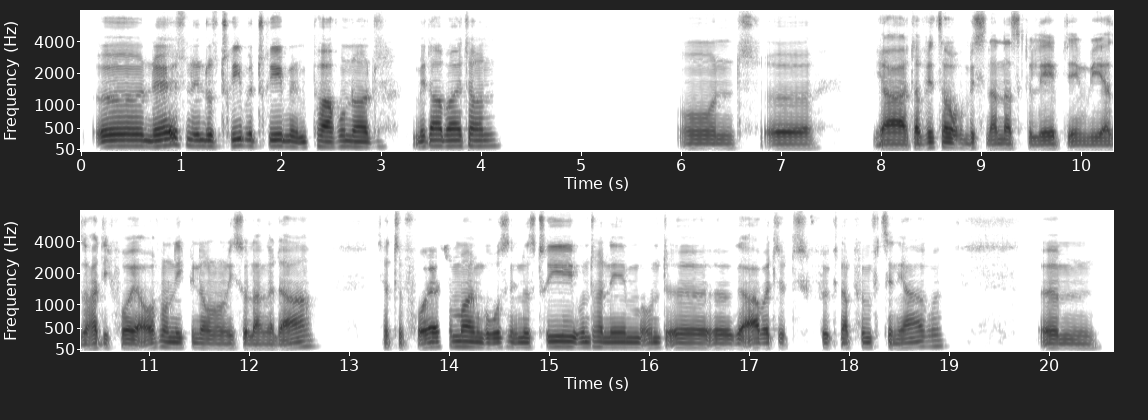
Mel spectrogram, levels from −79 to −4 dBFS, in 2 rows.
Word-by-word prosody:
Äh, 120 Hz, +2 st, +5 dB
ne, 120 Hz, +2 st, +5 dB
ist 145 Hz, 0 st, 0 dB
'n 130 Hz, -, -3 dB
Industriebetrieb 125 Hz, 0 st, 0 dB
mit 110 Hz, -2 st, +2 dB
'n 100 Hz, -, -1 dB
paarhundert 105 Hz, -1 st, +1 dB
Mitarbeitern. 120 Hz, +1 st, +1 dB, 1.8 s
Und, 85 Hz, -1 st, -5 dB
äh, 80 Hz, 0 st, 0 dB, 0.6 s
ja 80 Hz, 0 st, +4 dB
da 80 Hz, +3 st, -1 dB
wird's 100 Hz, +1 st, -1 dB
auch 95 Hz, -3 st, +5 dB
'n 90 Hz, -, -9 dB
bisschen 90 Hz, -2 st, -4 dB
anders 85 Hz, 0 st, -1 dB
gelebt 80 Hz, +2 st, -1 dB
irgendwie. 75 Hz, +1 st, -2 dB
Also, 80 Hz, +2 st, -1 dB
hatte -, -, -1 dB
ich -, -, -18 dB
vorher 90 Hz, -1 st, +2 dB
auch 90 Hz, -, +1 dB
noch 110 Hz, -2 st, 0 dB
nicht, 100 Hz, -1 st, 0 dB
bin 95 Hz, -2 st, -5 dB
auch 90 Hz, -1 st, +1 dB
noch 85 Hz, 0 st, -3 dB
nicht 85 Hz, -1 st, -5 dB
so -, -, -2 dB
lange 80 Hz, -1 st, -3 dB
da. 100 Hz, +9 st, -1 dB, 0.6 s
Ich -, -, -27 dB
hatte -, -, -7 dB
vorher 100 Hz, 0 st, +2 dB
schon 110 Hz, +1 st, -5 dB
mal 110 Hz, -1 st, +4 dB
in 100 Hz, -, +1 dB
großen 100 Hz, +2 st, -1 dB
Industrieunternehmen 100 Hz, 0 st, +1 dB
und, 100 Hz, +1 st, -3 dB
äh -, -, -2 dB, 0.6 s
äh, -, -, -3 dB
gearbeitet 95 Hz, +2 st, 0 dB, 0.2 s
für -, -, -5 dB
knapp -, -, -6 dB
15 100 Hz, -3 st, -6 dB
Jahre. 110 Hz, +5 st, -3 dB, 1.0 s
Ähm 85 Hz, -2 st, -3 dB
100 Hz, 150 wpm, -25 LUFS, 85-110 Hz, 1.8 s, Äh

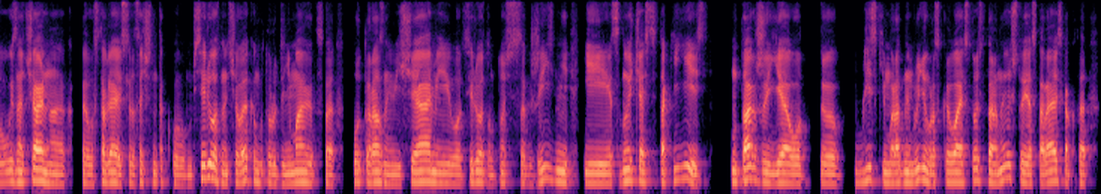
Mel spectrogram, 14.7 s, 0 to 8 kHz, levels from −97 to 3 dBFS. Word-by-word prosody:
изначально 120 Hz, -3 st, +4 dB
как-то 115 Hz, +2 st, -8 dB
выставляю 120 Hz, +1 st, +1 dB
себя 110 Hz, -2 st, -7 dB
таким 120 Hz, -2 st, -7 dB
достаточно 105 Hz, -4 st, -7 dB
серьёзным 155 Hz, -8 st, +2 dB
человеком, 125 Hz, +2 st, -1 dB
который 110 Hz, -3 st, -5 dB
занимается 115 Hz, -1 st, -1 dB, 0.2 s
вот 120 Hz, -1 st, -3 dB
разными 115 Hz, -3 st, +1 dB
вещами 120 Hz, +4 st, +2 dB
и 115 Hz, 0 st, -2 dB
вот 110 Hz, -1 st, -4 dB
серьёзно 120 Hz, -4 st, -2 dB
относится 115 Hz, +2 st, -8 dB
к 105 Hz, -, -13 dB
жизни. 125 Hz, 0 st, -2 dB
И, 115 Hz, -1 st, +2 dB
с 115 Hz, 0 st, -10 dB
1 130 Hz, +2 st, +1 dB
части, 125 Hz, -1 st, -2 dB
так -, -, -2 dB
и -, -, -2 dB
есть. 120 Hz, -7 st, -1 dB, 0.3 s
Ну, 125 Hz, -1 st, -1 dB
также 130 Hz, -6 st, +5 dB
я 115 Hz, +1 st, +4 dB
от 110 Hz, 0 st, -1 dB
э, 110 Hz, -1 st, +1 dB, 0.2 s
близким 125 Hz, -1 st, -3 dB
и 115 Hz, -, +2 dB
родным 120 Hz, 0 st, +1 dB
людям 140 Hz, -3 st, +2 dB
раскрываюсь 120 Hz, +2 st, +2 dB
с 120 Hz, -, -15 dB
той 140 Hz, 0 st, -2 dB
стороны, 135 Hz, +4 st, 0 dB
что 160 Hz, -7 st, -4 dB
я 110 Hz, -1 st, +3 dB
стараюсь 125 Hz, +4 st, +2 dB
как-то 115 Hz, -1 st, -4 dB
120 Hz, 175 wpm, -22 LUFS, 110-125 Hz, 0.3 s, также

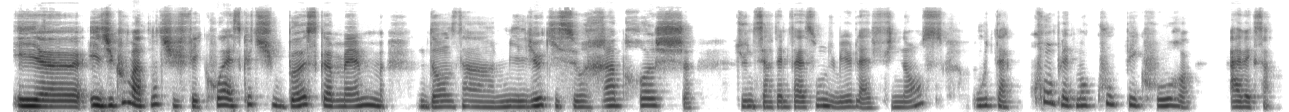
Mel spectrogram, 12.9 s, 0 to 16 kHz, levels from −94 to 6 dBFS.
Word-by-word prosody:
Et 210 Hz, -2 st, +10 dB
heu 190 Hz, -1 st, +4 dB
et 235 Hz, 0 st, +8 dB
du 225 Hz, +2 st, +7 dB
coup, 330 Hz, -, 0 dB
maintenant, 255 Hz, -2 st, +3 dB
tu 240 Hz, -6 st, +1 dB
fais 195 Hz, -1 st, -2 dB
quoi? 235 Hz, +5 st, 0 dB
Est-ce 210 Hz, +1 st, -1 dB
que 260 Hz, -, -3 dB
tu 260 Hz, -2 st, -1 dB
bosses 215 Hz, +6 st, +2 dB
quand 210 Hz, -4 st, +1 dB
même 205 Hz, +2 st, +1 dB, 0.3 s
dans 185 Hz, 0 st, -5 dB
un 180 Hz, -2 st, -7 dB
milieu 185 Hz, +4 st, 0 dB
qui 220 Hz, -3 st, -6 dB
se 190 Hz, 0 st, 0 dB, 0.3 s
rapproche, 220 Hz, -2 st, -1 dB, 0.5 s
d'une 195 Hz, -1 st, -6 dB
certaine 180 Hz, -1 st, -6 dB
façon, 175 Hz, +4 st, -4 dB
du 205 Hz, -4 st, -1 dB
milieu 170 Hz, +2 st, -6 dB
de 185 Hz, -, -10 dB
la 155 Hz, -2 st, -6 dB
finance, 175 Hz, -, -8 dB, 0.3 s
ou 215 Hz, +1 st, -3 dB
tu 215 Hz, -1 st, -8 dB
as 175 Hz, -4 st, -6 dB, 0.2 s
complètement 230 Hz, -9 st, -4 dB
coupé 255 Hz, 0 st, -6 dB
court 210 Hz, -5 st, -4 dB, 0.4 s
avec 175 Hz, -1 st, -2 dB
ça? -, -, -12 dB
205 Hz, 170 wpm, -20 LUFS, 185-225 Hz, 0.5 s, Et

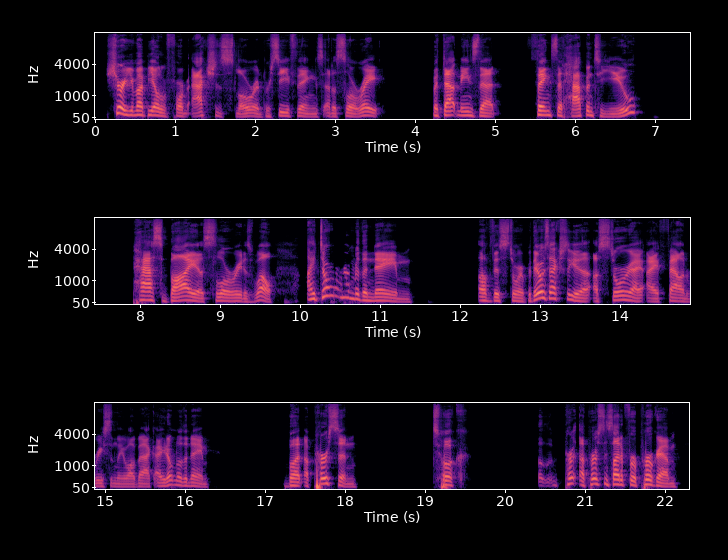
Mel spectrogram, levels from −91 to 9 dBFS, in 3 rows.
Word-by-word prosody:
Sure, 260 Hz, -, +6 dB
you 175 Hz, -2 st, +2 dB
might 180 Hz, -1 st, +4 dB
be 180 Hz, -, -1 dB
able 165 Hz, -3 st, +4 dB
to 135 Hz, -, -7 dB
perform 135 Hz, -3 st, -5 dB
actions 155 Hz, -5 st, 0 dB
slower 125 Hz, +3 st, -4 dB
and -, -, -8 dB
perceive 140 Hz, +3 st, -4 dB
things 120 Hz, -5 st, -5 dB
at 135 Hz, -, -9 dB
a -, -, -4 dB
slower 125 Hz, 0 st, -3 dB
rate, 155 Hz, -3 st, 0 dB, 0.6 s
but 150 Hz, -, -3 dB
that 170 Hz, +1 st, +7 dB
means 165 Hz, -3 st, -1 dB
that 130 Hz, -4 st, +1 dB, 0.5 s
things 180 Hz, -2 st, +5 dB
that -, -, -1 dB
happen 145 Hz, +6 st, +2 dB
to 135 Hz, -3 st, -9 dB
you 125 Hz, -, -2 dB, 1.1 s
pass 175 Hz, -1 st, +4 dB
by 150 Hz, +6 st, +5 dB
a 135 Hz, -5 st, +2 dB
slower 145 Hz, +1 st, -2 dB
rate 135 Hz, 0 st, -3 dB
as 115 Hz, -4 st, -11 dB
well. -, -, -1 dB, 0.4 s
I 205 Hz, +3 st, +2 dB
don't 340 Hz, +9 st, 0 dB
remember 285 Hz, -8 st, -3 dB
the 165 Hz, -5 st, 0 dB
name 140 Hz, -8 st, +1 dB, 0.8 s
of 155 Hz, -4 st, -1 dB
this 145 Hz, -1 st, -2 dB
story, 140 Hz, -4 st, -4 dB
but -, -, -11 dB
there -, -, +6 dB
was 260 Hz, -1 st, +1 dB
actually 230 Hz, -7 st, 0 dB
a 130 Hz, -2 st, -1 dB
a 125 Hz, -, -3 dB
story 170 Hz, +6 st, -2 dB
I 125 Hz, -3 st, +1 dB
I 120 Hz, 0 st, +1 dB
found 130 Hz, -1 st, -2 dB
recently, 125 Hz, -1 st, -10 dB
a 115 Hz, -, -10 dB
while 115 Hz, 0 st, -6 dB
back, 115 Hz, -1 st, -5 dB
I 135 Hz, 0 st, -4 dB
don't 180 Hz, -, -1 dB
know 170 Hz, -2 st, -5 dB
the 150 Hz, -, -4 dB
name, 125 Hz, -7 st, -4 dB, 1.0 s
but 150 Hz, +4 st, +1 dB
a 135 Hz, -, -3 dB
person 230 Hz, -, +1 dB, 1.0 s
took -, -, -2 dB, 1.0 s
a -, -, -22 dB
per 235 Hz, +2 st, -1 dB
a -, -, 0 dB
person 220 Hz, -1 st, -1 dB
signed 205 Hz, +1 st, +5 dB
up 195 Hz, -, -5 dB
for 180 Hz, -, +1 dB
a -, -, 0 dB
program 150 Hz, -, +1 dB
150 Hz, 195 wpm, -23 LUFS, 125-180 Hz, 1.1 s, that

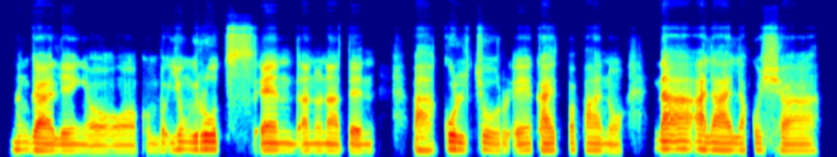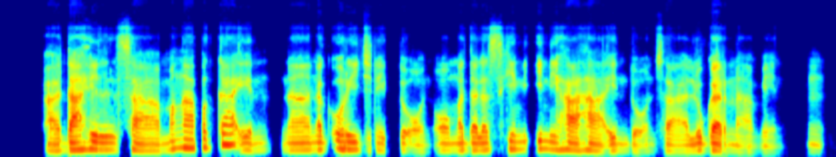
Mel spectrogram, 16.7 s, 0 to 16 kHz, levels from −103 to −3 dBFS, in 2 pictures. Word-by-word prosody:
Nanggaling, 115 Hz, -4 st, +2 dB
oo. 100 Hz, +1 st, -3 dB
Kumba 110 Hz, +1 st, -7 dB
yung 135 Hz, +1 st, -3 dB
roots 135 Hz, 0 st, +2 dB
and 120 Hz, -1 st, +3 dB
ano 115 Hz, 0 st, -1 dB
natin, 110 Hz, -1 st, -1 dB, 0.4 s
ah, -, -, -1 dB
culture, 125 Hz, -3 st, 0 dB
eh, 115 Hz, +2 st, -2 dB
kahit 115 Hz, 0 st, +3 dB
papaano 115 Hz, -2 st, -3 dB, 0.3 s
naaalala 135 Hz, -4 st, +4 dB
ko 125 Hz, -, -5 dB
siya. 110 Hz, -1 st, -2 dB, 0.7 s
Ah, 110 Hz, 0 st, +1 dB
dahil 125 Hz, 0 st, +4 dB
sa 110 Hz, -1 st, 0 dB
mga 155 Hz, +7 st, 0 dB
pagkain 125 Hz, -, -1 dB, 0.2 s
na 120 Hz, +1 st, -1 dB
nag-originate 125 Hz, -3 st, -2 dB
doon 105 Hz, -4 st, -6 dB
o 115 Hz, 0 st, -4 dB
madalas 120 Hz, +1 st, -1 dB
kini 135 Hz, -1 st, -4 dB
inihahain 120 Hz, -5 st, +1 dB
doon 105 Hz, +3 st, -8 dB
sa 100 Hz, -2 st, -4 dB
lugar 115 Hz, 0 st, +4 dB
namin. 95 Hz, -2 st, -11 dB, 0.3 s
Hmm. 105 Hz, -3 st, -14 dB
120 Hz, 120 wpm, -25 LUFS, 110-125 Hz, 0.7 s, naaalala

